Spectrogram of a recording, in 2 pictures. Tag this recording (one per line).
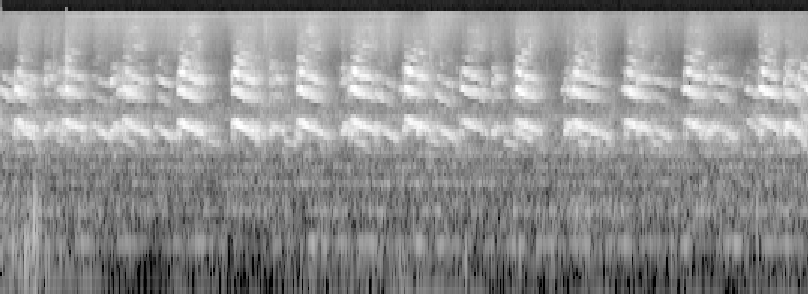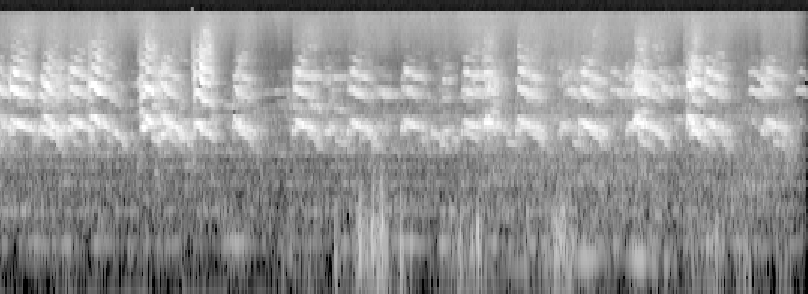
beach
birds
ocean
sea
seaside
